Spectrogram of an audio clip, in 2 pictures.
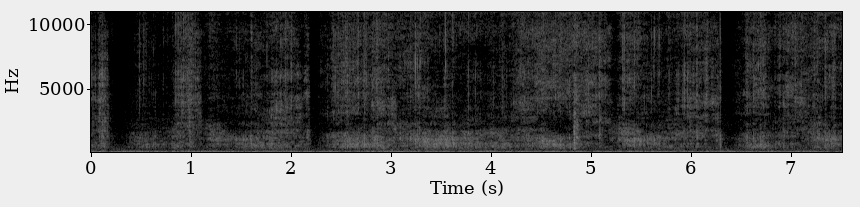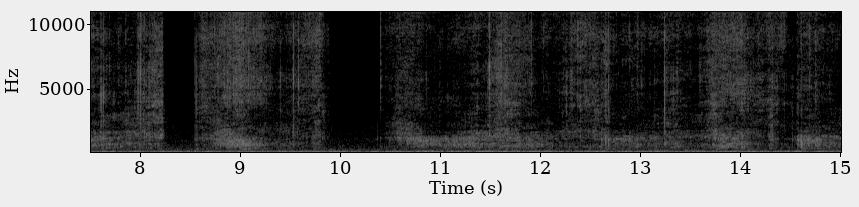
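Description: Long fingernails scratch and rub across the textured paint of a flat painted canvas board resting on carpet. The result is a continuous, bright, dry scraping with short rasping strokes over a steady low rumble.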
